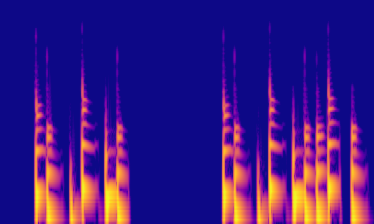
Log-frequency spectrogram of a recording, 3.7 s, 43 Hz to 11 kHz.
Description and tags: SP modular perc C 128 7
electronic, loop, percussion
